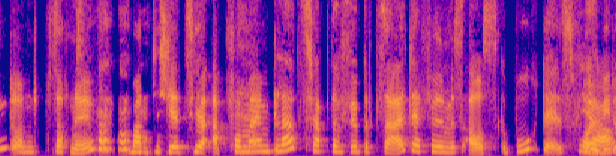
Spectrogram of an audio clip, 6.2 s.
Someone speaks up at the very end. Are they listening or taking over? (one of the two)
listening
